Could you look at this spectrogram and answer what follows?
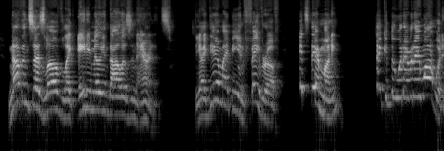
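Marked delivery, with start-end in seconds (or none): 6.0-8.9 very high, Brooklyn accent slipping out. Speaker discussing animals inheriting millions, brooklyn accent coming out. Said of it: "as my Brooklyn accent comes out".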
